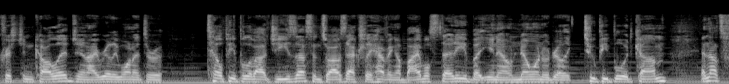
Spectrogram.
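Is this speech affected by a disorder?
No.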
